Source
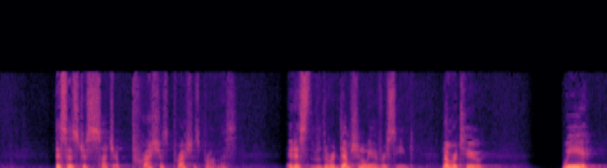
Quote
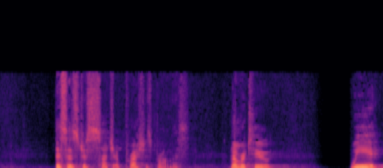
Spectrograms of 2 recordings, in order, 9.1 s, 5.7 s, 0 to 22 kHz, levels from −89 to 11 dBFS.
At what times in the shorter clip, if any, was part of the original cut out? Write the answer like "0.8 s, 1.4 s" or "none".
1.8 s, 3.3 s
